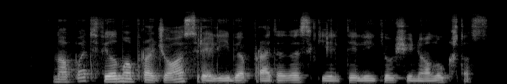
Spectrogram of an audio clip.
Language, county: Lithuanian, Klaipėda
